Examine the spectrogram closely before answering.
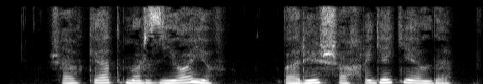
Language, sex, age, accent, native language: Uzbek, female, 19-29, Andijon, Uzbek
